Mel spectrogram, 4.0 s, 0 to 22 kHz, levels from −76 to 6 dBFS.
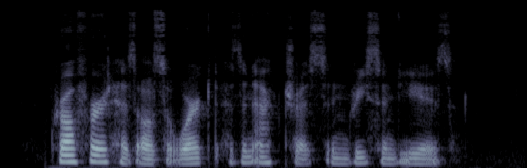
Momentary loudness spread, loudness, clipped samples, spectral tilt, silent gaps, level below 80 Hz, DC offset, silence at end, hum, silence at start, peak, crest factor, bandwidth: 10 LU; -30 LUFS; under 0.1%; -6 dB/octave; none; -66 dBFS; under 0.1%; 0.55 s; none; 0.4 s; -8 dBFS; 22 dB; 16.5 kHz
